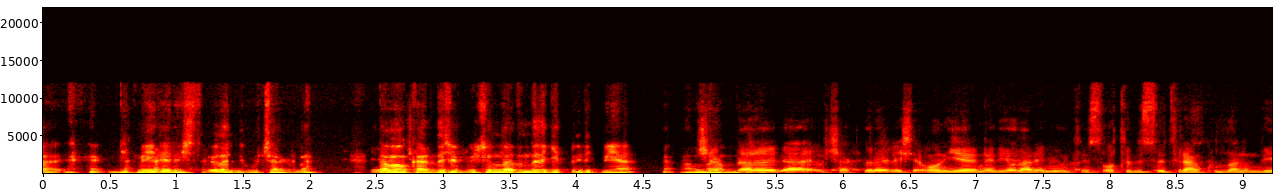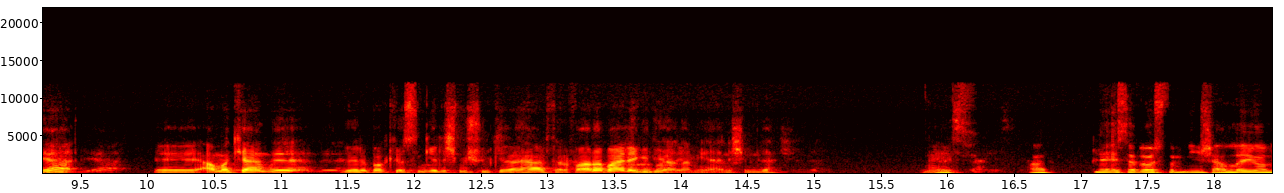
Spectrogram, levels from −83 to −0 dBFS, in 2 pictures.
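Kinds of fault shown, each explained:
Echo with no canceller: the far end's loudspeaker feeds its microphone unchecked, so this speech returns roughly 0.4 s later as a thinner copy about 18 dB down.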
